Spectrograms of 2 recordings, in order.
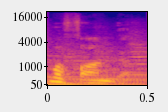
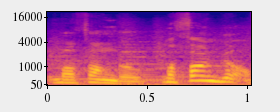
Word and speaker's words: mofongo: It's pronounced Mafanga, right? Mofongo. Yeah.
